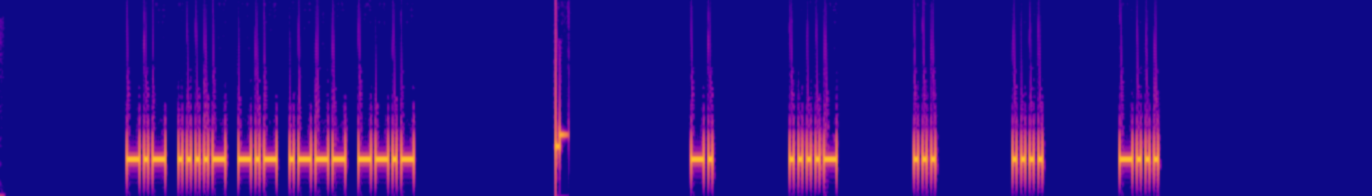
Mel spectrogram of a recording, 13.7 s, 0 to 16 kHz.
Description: Morse code, heard as a keyed tone, about 27 wpm, spaced as for 14 wpm, 700 Hz. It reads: K4KJQ N4SHB
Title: USA Call Signs - 5 Characters - 6x Character Spacing - 28wpm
